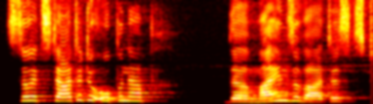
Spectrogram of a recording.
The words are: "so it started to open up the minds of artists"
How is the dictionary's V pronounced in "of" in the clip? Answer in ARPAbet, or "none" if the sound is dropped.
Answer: V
